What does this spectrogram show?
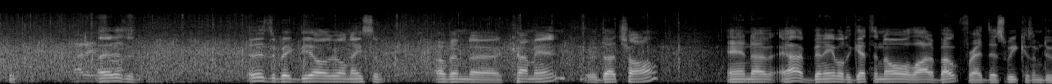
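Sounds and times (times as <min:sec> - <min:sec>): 
crowd applauding: 0:00.0 - 0:07.6
speech: 0:00.1 - 0:01.7, 0:02.4 - 0:10.5.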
